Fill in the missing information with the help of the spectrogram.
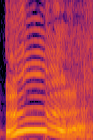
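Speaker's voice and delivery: very high, slow, hammed-up shriek of yuck; exaggerated squeamish surprise, laughing; mock disgust. Magician pulls a worm from the bag for Paul, mock disgusted shriek.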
